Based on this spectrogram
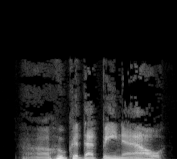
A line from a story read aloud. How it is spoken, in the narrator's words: I grunted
